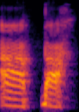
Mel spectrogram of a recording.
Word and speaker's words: akpa: KP is pronounced as P. Example, akpa.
